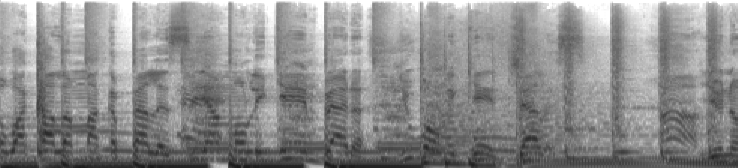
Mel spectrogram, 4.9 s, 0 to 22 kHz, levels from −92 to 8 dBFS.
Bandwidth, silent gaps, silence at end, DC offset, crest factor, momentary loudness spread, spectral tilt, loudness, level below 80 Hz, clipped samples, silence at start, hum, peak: over 20 kHz; none; 0 s; under 0.1%; 10 dB; 7 LU; -5 dB/octave; -12 LUFS; -12 dBFS; under 0.1%; 0 s; 50 Hz at -20 dBFS; 0 dBFS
